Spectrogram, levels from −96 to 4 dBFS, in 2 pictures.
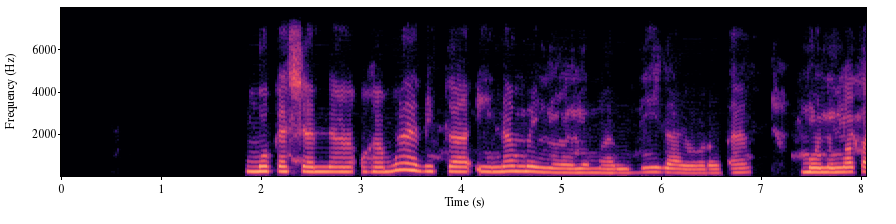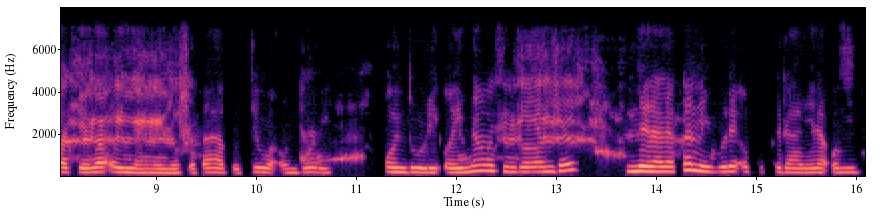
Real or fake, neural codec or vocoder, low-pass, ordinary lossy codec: fake; codec, 24 kHz, 6 kbps, HILCodec; 7.2 kHz; Opus, 64 kbps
